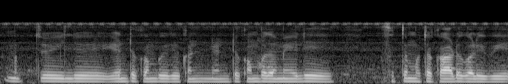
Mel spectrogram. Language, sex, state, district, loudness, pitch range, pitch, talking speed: Kannada, male, Karnataka, Dharwad, -18 LUFS, 135-140 Hz, 135 Hz, 130 wpm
